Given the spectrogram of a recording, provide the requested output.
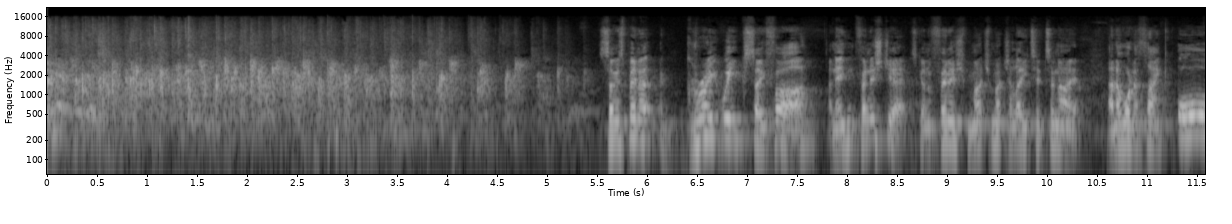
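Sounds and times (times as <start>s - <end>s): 
audience applause: 0.0s - 5.5s
speech: 5.6s - 11.5s.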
